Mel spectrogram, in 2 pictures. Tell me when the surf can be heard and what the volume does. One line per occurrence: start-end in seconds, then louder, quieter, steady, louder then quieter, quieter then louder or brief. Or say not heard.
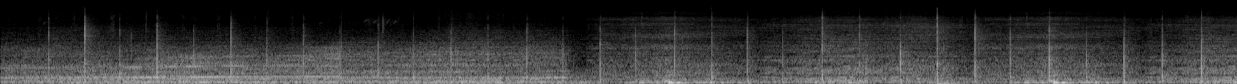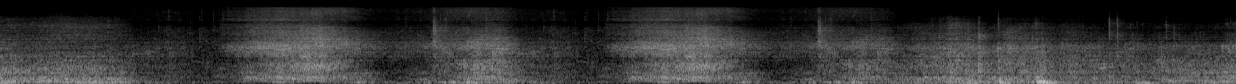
0.0-24.7 steady.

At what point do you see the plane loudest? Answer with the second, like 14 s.
2 s.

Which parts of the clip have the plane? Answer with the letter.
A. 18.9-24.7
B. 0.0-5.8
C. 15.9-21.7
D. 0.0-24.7
B.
